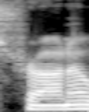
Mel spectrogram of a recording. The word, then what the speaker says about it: Toronto: Major cities, Toronto, Ottawa. And I grew up about an hour north of Toronto. And it is Toronto. We don't pronounce the second T.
